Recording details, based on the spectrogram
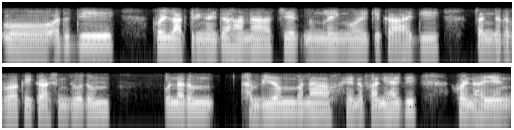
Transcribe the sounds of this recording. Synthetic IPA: oɐdudi | ɐkʰojlak̚tɾiŋajdɐɦanɐt͡ʃek̚nuŋlɐjŋojkɐjkaɦajdit͡ʃɐŋɡɐdɐβɐkɐjkasiŋduɐdum | punːɐdum | tʰɐmbiɾɐmbɐnɐhenɐpʰaniɦajdiɐkʰojnɐɦajeŋ

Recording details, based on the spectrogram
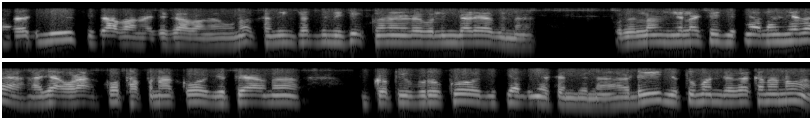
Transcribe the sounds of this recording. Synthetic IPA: əɖikit̪abaŋad͡ʒɛɡaβaŋaunaʔsəŋɡiŋt͡ʃʰɔt̪̚binid͡ʒuʔ̚kanaɛɽɛbəliŋɡaɽɛabɛna | uɾɛlaŋɲɛlat͡ʃɛd͡ʒɛt̪ɛjaʔlaŋɲɛd̪aːd͡ʒaʔɔɽaʔkɔt̪ʰapnakɔd͡ʒɛt̪ɛjaʔuna | kəpibuɾukɔd͡ʒɛt̪ɛjaliɲasɛnbɛnaəɖiɲut̪umand͡ʒaɡakananɔwa

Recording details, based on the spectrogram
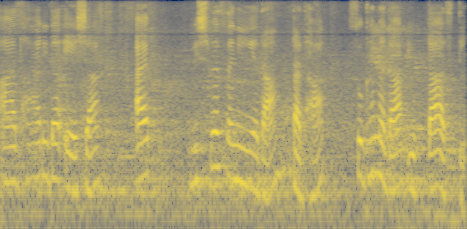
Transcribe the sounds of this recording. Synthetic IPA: aːd̪ʱaːɾid̪ɐʔeːɕaɛp | ʋiʃʋɐsɐniːjɐd̪aːt̪ɐd̪ʱaː | suɡʱɐnɐd̪aːjuk̚t̪aɐst̪i

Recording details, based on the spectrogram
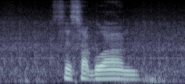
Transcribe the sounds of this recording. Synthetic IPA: sesaɡwaːn

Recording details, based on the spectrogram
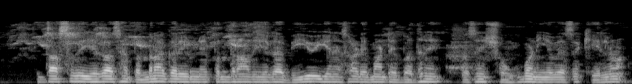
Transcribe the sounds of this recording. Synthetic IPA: d̪əsd̪iːd͡ʒəɡaːəsẽːpənd̪ɾãːkəɾiːneːpənd̪ɾãːd̪iːd͡ʒəɡaːbiːɦoːiːjeːneːsaːɽeːbãːɳʈeːbəd̪nẽːəsẽːʃõːkʰbəɳiːaːʋeːəsẽːkʰeːlɳãː

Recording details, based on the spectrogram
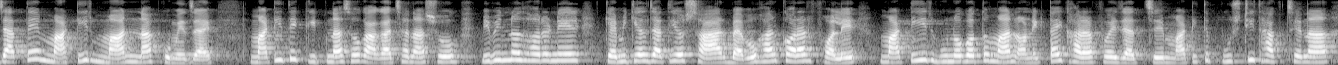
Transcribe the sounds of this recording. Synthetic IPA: d͡ʑat̪emaʈiɾmanːakomed͡ʑae | maʈit̪ekɾiʈnaʃokaɡat͡ɕʰanaʃok̚bibʱinːod̪ʱɔɾoneɾkɛmikeld͡ʑat̪ioʃaɾbɛboɦaɾkɔɾaɾfɔle | maʈiɾɡunoɡɔt̪omanɔnekʈajkʰaɾapɦoed͡ʑatːɕʰemaʈit̪epuʃʈit̪ʰakt͡ɕʰena

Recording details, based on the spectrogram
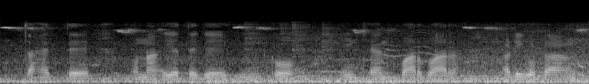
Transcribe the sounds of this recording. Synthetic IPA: t̪aɦɛ̃t̪ɛ | ɔnaʔijət̪ɛɡɛiɲkɔiɲk̪ʰɛnbaɾbaɾəɖiɡɔʈaŋ

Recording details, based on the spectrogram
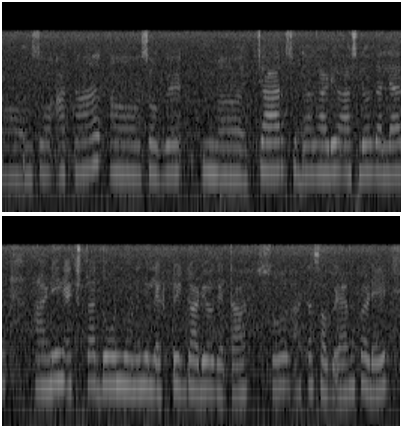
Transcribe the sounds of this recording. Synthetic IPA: sɔʔat̪ã | səɡɭe | t͡ɕaɾsud̪ʱːaɡaɽijɔəsljɔd͡zaljaɾ | aɽ̃ieksʈɾad̪onm̤əɽ̃uːnilekʈɾiːk̚ɡaɽijoɡʱɛt̪a | sɔa̰t̪ãsəɡɭjãŋkəɽe

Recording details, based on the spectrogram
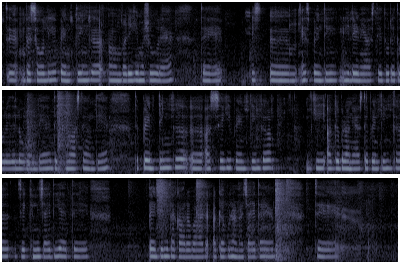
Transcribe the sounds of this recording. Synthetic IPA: t̪eːbɪsoːliːpẽːɳʈɪŋɡbəɽiːɡeːməʃɦuːɾɛːt̪eː | ɪ | ɪspẽːɳʈɪŋɡiːleːɽ̃eːaːst̪eːd̪uːɾeːd̪uːɾeːd̪eːloːɡãːnd̪eːɛ̃ːd̪ɪkʰːənʋaːst̪eːãːnd̪eːɛ̃ːt̪eːpẽːɳʈɪŋɡə̰seːɡiːpẽːɳʈɪŋɡ | kiːʔəɡeːbəɽaːneːaːst̪eːpẽːɳʈɪŋɡd̪ɪkʰniːt͡ʃaːiːd̪iːɛːt̪eː | pẽːɳʈɪŋɡd̪aːkaːɾoːbaːɾə̰ɡaːbəɽ̃aːñaːt͡ʃaːiːd̪aːɛː | t̪eː

